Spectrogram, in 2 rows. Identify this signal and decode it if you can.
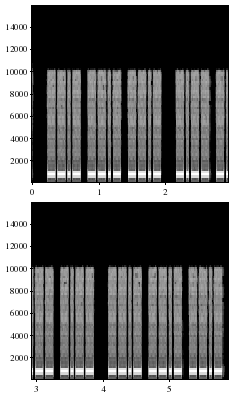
Morse code, heard as a keyed tone, about 32 wpm, 800 Hz. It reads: QQQ YYY QQQ
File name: Groups@30 / Groups@30 mp3s / LFCYQ@30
